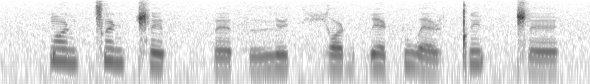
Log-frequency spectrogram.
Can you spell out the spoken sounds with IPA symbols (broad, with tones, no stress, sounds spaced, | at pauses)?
k͡p ɔ̃˥ ɖ ǀ ə̃˥ ɖ ǁ ẽ˧ f pː ɛ̃˩ f lː y˧ t ç ɔ˧ ɖ ɓ e˧˥ ʈ w ɛ˩ ɭ ǃ ĩ˥ t ǁ ɛ̃˧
